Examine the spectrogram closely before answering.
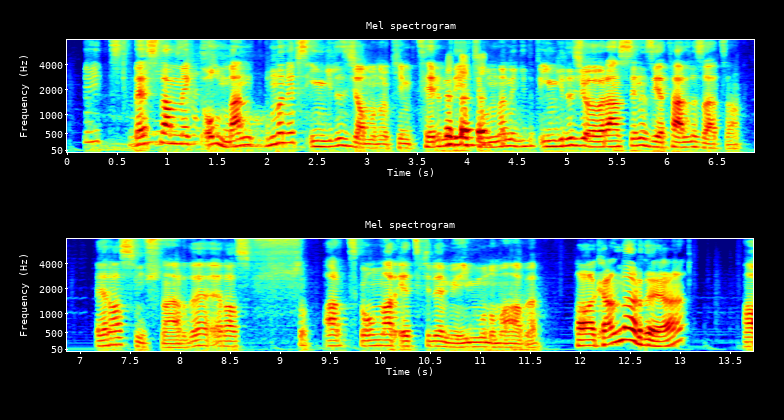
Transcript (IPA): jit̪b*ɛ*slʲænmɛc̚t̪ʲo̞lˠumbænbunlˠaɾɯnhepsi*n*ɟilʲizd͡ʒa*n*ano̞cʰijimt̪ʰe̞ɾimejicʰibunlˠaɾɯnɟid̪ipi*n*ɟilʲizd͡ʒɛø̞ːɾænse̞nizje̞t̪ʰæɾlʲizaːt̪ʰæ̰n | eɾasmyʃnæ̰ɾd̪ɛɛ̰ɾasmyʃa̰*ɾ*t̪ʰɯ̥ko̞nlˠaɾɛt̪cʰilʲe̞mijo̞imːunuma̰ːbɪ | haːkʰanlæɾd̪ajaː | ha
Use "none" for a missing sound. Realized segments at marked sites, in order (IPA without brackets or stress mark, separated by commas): ɛ, ɲ, m, ɲ, ɾ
